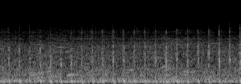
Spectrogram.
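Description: Vintage single-cylinder hot-bulb tractor engine, Lanz Bulldog type, idling with a rapid, even beat. People talk in the background.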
